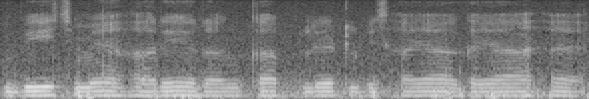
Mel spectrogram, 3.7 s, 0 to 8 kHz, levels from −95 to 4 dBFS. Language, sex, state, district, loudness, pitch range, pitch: Hindi, male, Jharkhand, Deoghar, -17 LUFS, 115-125 Hz, 120 Hz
